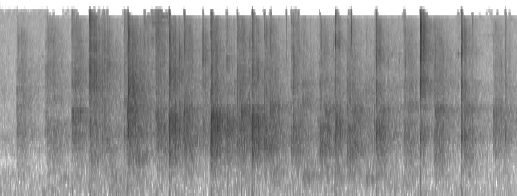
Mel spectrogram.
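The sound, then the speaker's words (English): Scattered clapping from a few people, uneven sharp claps spread across about five seconds, moderately loud with no voices over it. “I appreciate those alone claps.”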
